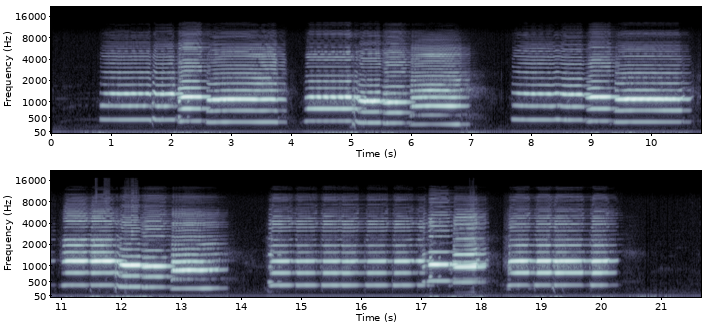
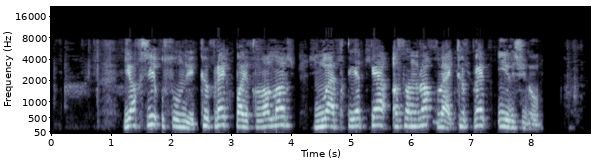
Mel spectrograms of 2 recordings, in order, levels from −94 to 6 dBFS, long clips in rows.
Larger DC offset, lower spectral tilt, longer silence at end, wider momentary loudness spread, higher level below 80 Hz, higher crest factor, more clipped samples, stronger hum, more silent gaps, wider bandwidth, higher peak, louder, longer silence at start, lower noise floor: neither; second, -0.5 dB/octave vs -3.5 dB/octave; first, 1.4 s vs 0.85 s; first, 13 LU vs 7 LU; first, -56 dBFS vs -66 dBFS; about the same, 12 dB vs 16 dB; neither; neither; second, none vs 4.08-4.13 s; first, 10.5 kHz vs 8 kHz; about the same, 0 dBFS vs 0 dBFS; first, -11 LUFS vs -14 LUFS; about the same, 0.8 s vs 0.9 s; first, -59 dBFS vs -45 dBFS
